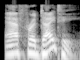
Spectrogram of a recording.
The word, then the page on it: aphrodite: British English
